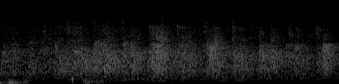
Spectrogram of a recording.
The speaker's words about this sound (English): I greatly appreciate the applause. I don't know what it means in this moment, but thank you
